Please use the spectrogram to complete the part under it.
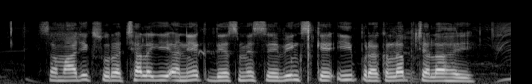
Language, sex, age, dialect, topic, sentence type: Magahi, male, 18-24, Central/Standard, banking, statement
